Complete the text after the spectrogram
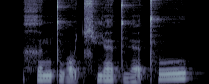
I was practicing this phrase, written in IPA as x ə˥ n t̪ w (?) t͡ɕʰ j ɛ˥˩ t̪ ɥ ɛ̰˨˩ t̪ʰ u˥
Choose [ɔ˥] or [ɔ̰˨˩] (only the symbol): ɔ̰˨˩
